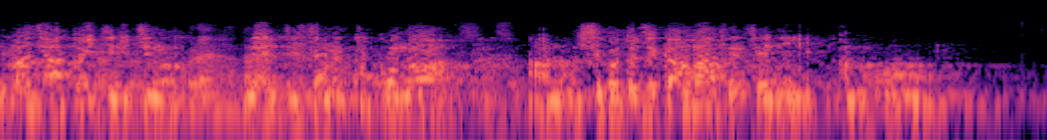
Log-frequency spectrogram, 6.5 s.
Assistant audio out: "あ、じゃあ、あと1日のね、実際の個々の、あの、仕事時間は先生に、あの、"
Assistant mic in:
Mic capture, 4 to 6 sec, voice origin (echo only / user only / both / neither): echo only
